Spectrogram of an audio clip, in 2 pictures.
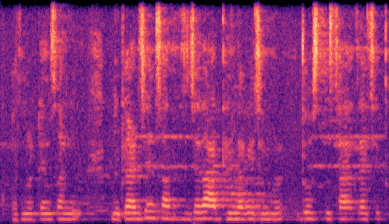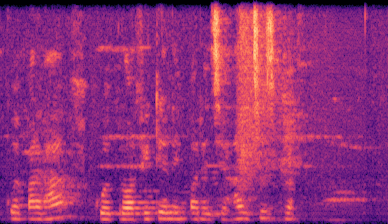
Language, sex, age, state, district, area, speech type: Maithili, female, 18-30, Bihar, Begusarai, rural, spontaneous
